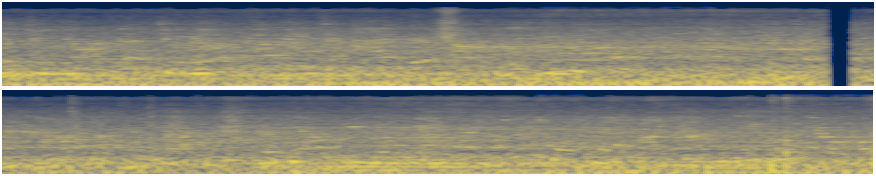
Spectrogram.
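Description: Steady background of indistinct voices over motorbike traffic noise, with a brief cut to silence about four seconds in.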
